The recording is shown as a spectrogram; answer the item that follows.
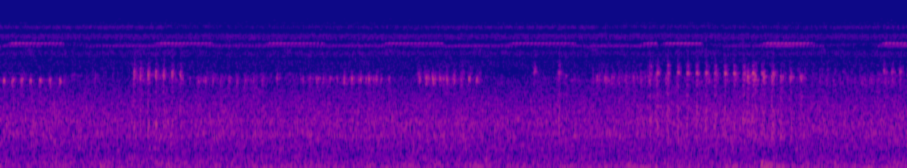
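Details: Several frogs singing in the fields, recorded during fishing: short pulsed trills in bursts of about half a second, repeating irregularly from overlapping callers, over steady high insect-like whines and a faint low hum.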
